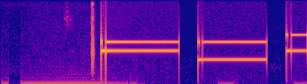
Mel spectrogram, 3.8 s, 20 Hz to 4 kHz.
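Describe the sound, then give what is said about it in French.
Three loud, sustained phone keypad tones as star 1 is dialed a third time and then hash, each a steady dual-pitched beep lasting close to a second with short gaps between, after a low background hum. “Étoile 1 une troisième fois, puis dièse.”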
